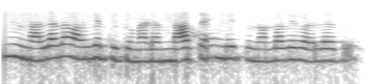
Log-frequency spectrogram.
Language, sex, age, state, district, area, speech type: Tamil, female, 18-30, Tamil Nadu, Tiruvannamalai, urban, conversation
